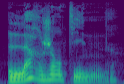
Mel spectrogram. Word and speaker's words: Argentine: L'Argentine. Okay, so you've got this nasal here, en, l'argent, and then tin. Don't pronounce the final E, it just gives you the pronunciation of the N, in.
